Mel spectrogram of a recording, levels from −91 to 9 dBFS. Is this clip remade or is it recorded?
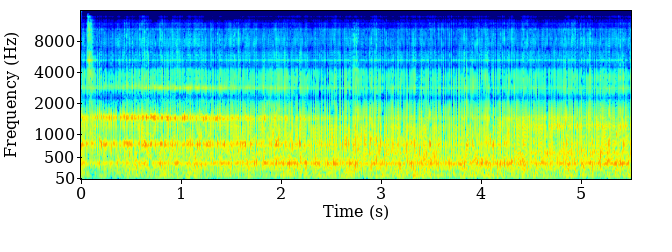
remade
